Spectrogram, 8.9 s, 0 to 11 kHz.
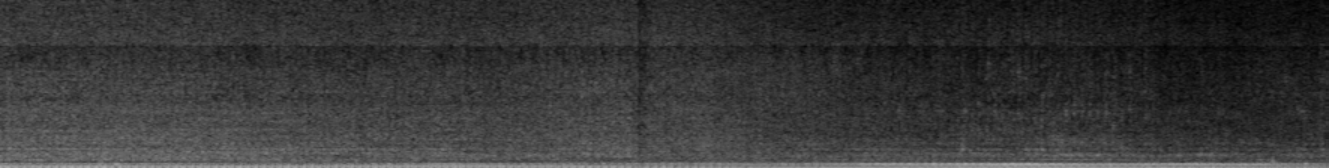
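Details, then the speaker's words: GMC truck V8 at first start: steady low rumble with an even, mild pulse, healthy normal idle; small exhaust leak noted, headers around 300, thermostat opened, oil pressure good. "oh yeah we're in good shape she farts like a kitten I got an exhaust leak to fix sweet"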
